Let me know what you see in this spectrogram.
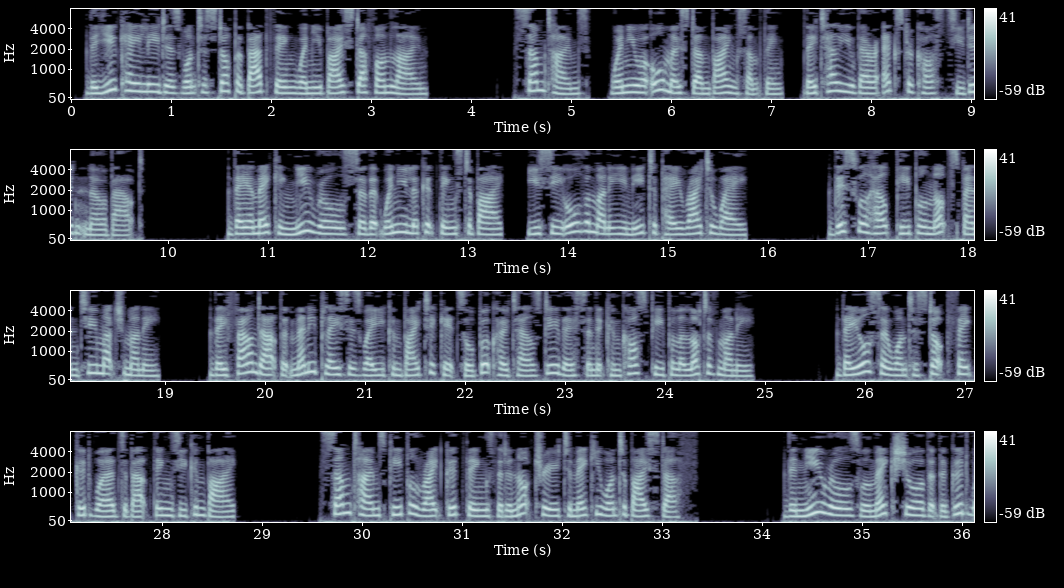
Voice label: Beginner FAST Reading, English; English Newsroom; New Rules to Stop Tricky Online Shopping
